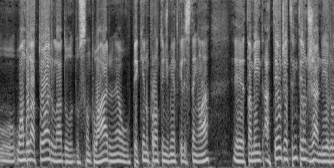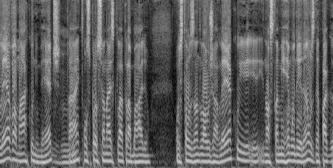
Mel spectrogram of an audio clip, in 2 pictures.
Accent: Conselheiro Lafaiete, Minas Gerais, Brazil; lá na minha terra natal, sou mineiro, da cidade de Conselheiro Lafaiete

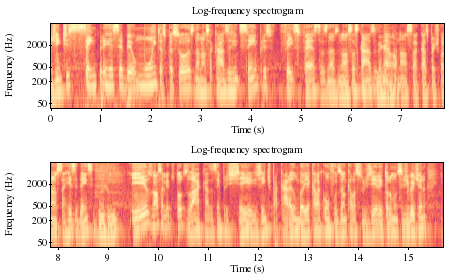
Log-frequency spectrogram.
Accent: Brazil; eu nasci e cresci no Campo do Galvão, na escola de samba acadêmicos do Campo do Galvão.

